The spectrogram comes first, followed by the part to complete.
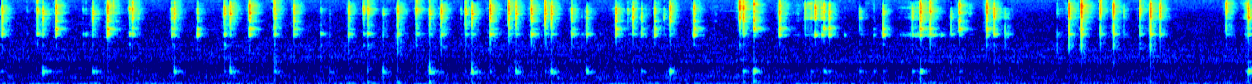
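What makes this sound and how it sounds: Long nails tap the white lid and the clear glass side of a small hollow glass candle jar with a lit candle inside, held in one hand. A rapid, irregular series of sharp, bright clicks is heard, each dying away almost instantly, with a faint mid-pitched tone under some taps and very little low end.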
